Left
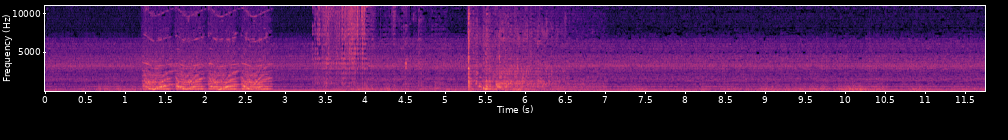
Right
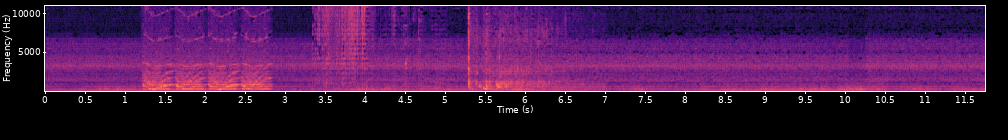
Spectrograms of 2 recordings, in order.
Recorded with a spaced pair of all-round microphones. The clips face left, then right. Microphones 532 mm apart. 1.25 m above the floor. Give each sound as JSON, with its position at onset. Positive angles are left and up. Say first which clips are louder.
{"t": 1.2, "sound": "an alarm", "louder": "even", "side_deg": -15}
{"t": 3.3, "sound": "chewing", "louder": "even", "side_deg": 0}
{"t": 5.3, "sound": "a splash", "louder": "left 1 dB", "side_deg": 40}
